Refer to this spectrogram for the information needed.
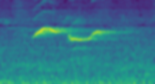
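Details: Orange-headed thrush, a migrant that comes to South Gujarat's forests to nest, singing at the peak of summer. It gives one clear, sweet whistled phrase that rises and then slurs down into a long falling note, against quiet forest background.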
